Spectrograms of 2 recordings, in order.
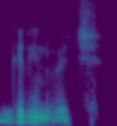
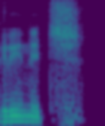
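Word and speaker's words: Greenwich: London में भी कौन सी जगह है, ग्रीनविच। इसको ग्रीनविच नहीं कहते वैसे, मैं आपकी वजह से बोल दे रहा हूँ, लेकिन इसको ग्रीनिच कहा जाता है। डब्लू साइलेंट होता है इसमें, इसको क्या बोलते हैं, ग्रीनिच।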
